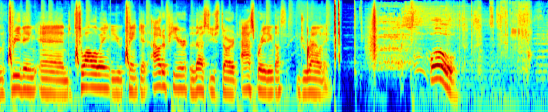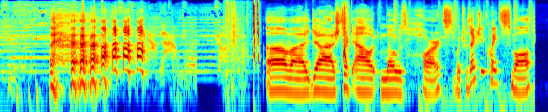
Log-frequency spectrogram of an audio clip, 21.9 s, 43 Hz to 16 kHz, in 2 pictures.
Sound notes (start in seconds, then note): 10.3 suspenseful music; 11.0 laughing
